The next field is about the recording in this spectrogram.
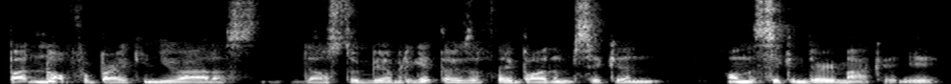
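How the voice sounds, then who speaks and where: A man's voice: fairly low pitch, monotone, rapid-fire, vocal fry, a little mellow, husky, no room sound. A man with a New Zealand accent answering questions casually as a musician host, in a laid-back, matey, slangy way.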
